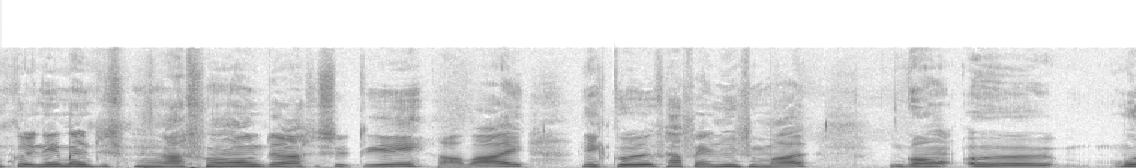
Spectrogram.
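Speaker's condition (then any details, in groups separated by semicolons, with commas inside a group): Cerebral palsy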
